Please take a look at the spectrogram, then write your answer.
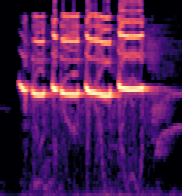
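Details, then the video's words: Flamboyan bird singing nyiul, meant to stir other birds to sing: a quick run of five high whistled notes, each flat and level, ending in a longer ringing whistle, with a quiet background. "Raja Nyiul Burung Flamboyan cocok untuk pancingan"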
